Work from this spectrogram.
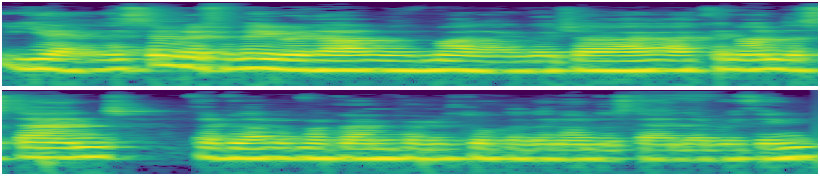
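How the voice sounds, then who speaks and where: At a very fast pace, a man speaks in a fairly high, somewhat breathy voice with monotone, flat intonation. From England. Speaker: tutor and podcast host. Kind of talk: casual chat.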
